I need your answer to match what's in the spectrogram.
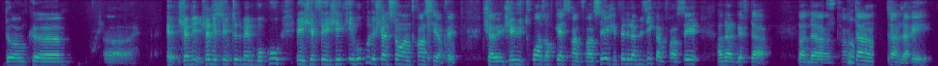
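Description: Older Gascon-accented man, slightly high voice. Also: normal speed, muffled recording. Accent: Gascon French. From Gascony, France. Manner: rambling, many hesitations and restarts. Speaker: interviewee. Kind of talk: casual storytelling interview.

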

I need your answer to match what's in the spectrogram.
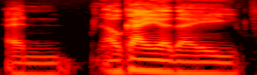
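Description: A man's voice: sits low, little pitch movement, slow pace, clear, resonant tone. A man hosting a casual conversation, putting rambling questions and hypotheticals with some swearing. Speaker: podcast host.

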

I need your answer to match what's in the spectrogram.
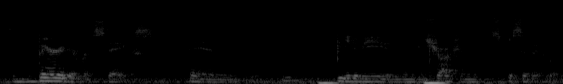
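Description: A man's voice: mid-range voice, fairly even intonation, normal speed, background noise. A man chatting casually on a podcast, rambling with many asides and laughs. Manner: rambling, lots of fillers and laughs. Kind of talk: casual chat. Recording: roomy echo, faint ambience.

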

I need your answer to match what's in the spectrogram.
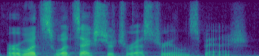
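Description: A man's voice: on the low side, lively intonation, fast, fairly bright tone, slight background noise. A man hosting a podcast in casual chat, riffing and joking. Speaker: podcast host.

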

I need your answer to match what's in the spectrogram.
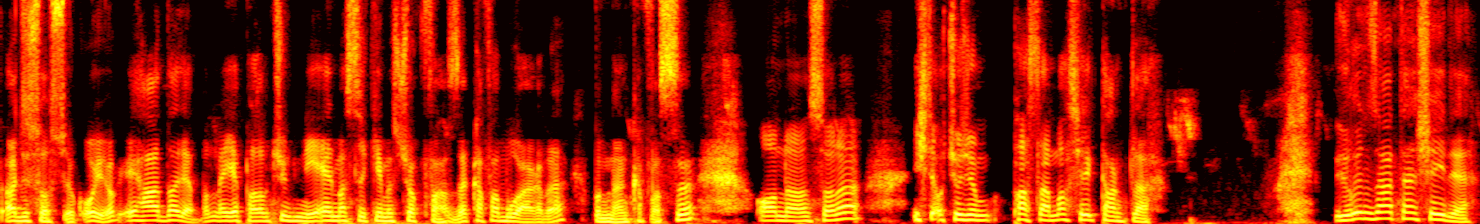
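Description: A man with a fairly high voice, animated as he tells a story in casual chat and acts out what people said. The sound is dry and close, with no room around it. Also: no echo. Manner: animated, acts out quoted dialogue.

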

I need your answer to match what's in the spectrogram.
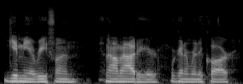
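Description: A young man, telling a story in casual chat. He is animated and profane, acting out both sides of each exchange. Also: medium pitch, very fast. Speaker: podcast host.

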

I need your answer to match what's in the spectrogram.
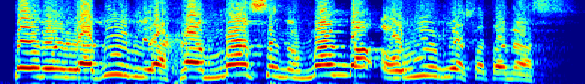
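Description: High-voiced fervent male preacher. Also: animated, normal speed, faint music behind. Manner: fervent, repetitive exhortations with call-and-response. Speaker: pastor. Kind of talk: sermon.

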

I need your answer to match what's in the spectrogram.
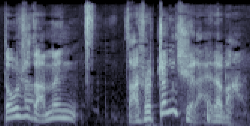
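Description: A man's voice: on the high side, huge pitch swings, normal speed, breathy edge, no room sound. A man hosting a radio call-in show, giving blunt, joking advice.

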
